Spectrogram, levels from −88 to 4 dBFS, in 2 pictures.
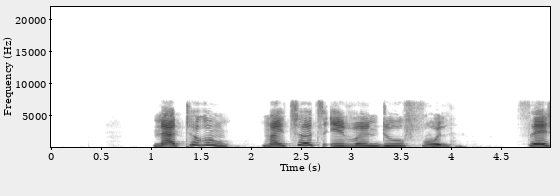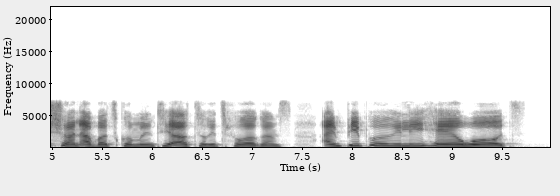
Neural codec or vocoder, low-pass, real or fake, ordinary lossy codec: codec, 16 kHz, 16 kbps, FunCodec, trained on Chinese and English, 50 frames a second; 7.2 kHz; fake; none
